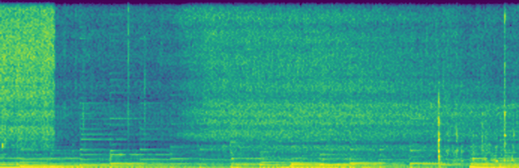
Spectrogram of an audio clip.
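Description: A stir-fry sizzling in a hot wok as it is tossed with a wooden spatula. The loud sizzle cuts off abruptly about a second in and a softer sizzle builds again as the spicy sauce goes in, with a few light clicks from the spatula. Background music plays throughout.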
